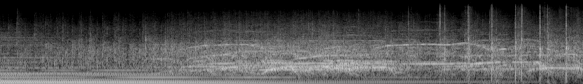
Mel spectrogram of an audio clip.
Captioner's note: applause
